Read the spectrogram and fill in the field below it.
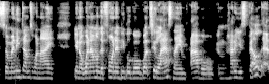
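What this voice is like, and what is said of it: Mixed Spanish accent. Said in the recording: “a Spanish accent ... I have an accent, uh, which is a little bit mixed now, and it's hard to guess, there's certain letters that I have difficulty pronouncing ... in Spanish, a B and a V sound exactly the same”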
